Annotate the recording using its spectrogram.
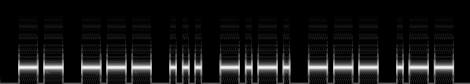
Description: Morse code, heard as a keyed tone, about 19 wpm, 800 Hz. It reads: MOSCOW
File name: ANGLAIS texte clair 2 vitesse 18 mots minute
